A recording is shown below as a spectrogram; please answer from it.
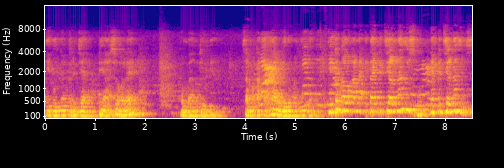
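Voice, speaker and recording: A man's voice: fairly high pitch, warm tone, slight background noise. A man preaching a humorous sermon to mothers, playful and teasing, often putting questions to the audience. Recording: echoey hall, distant and dull mic.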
